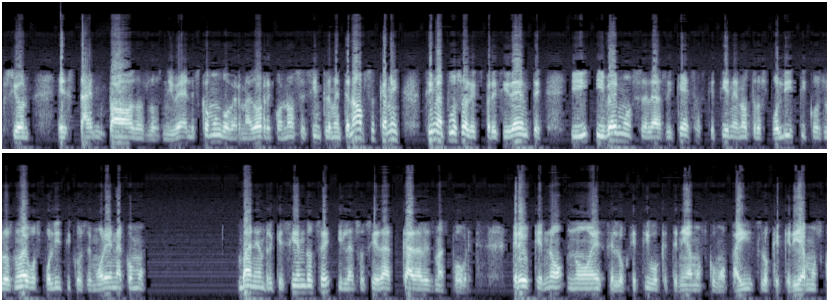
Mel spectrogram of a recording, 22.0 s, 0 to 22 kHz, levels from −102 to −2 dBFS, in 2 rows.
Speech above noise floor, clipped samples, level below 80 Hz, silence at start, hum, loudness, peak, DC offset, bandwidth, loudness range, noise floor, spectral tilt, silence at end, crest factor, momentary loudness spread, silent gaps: 42 dB; under 0.1%; -56 dBFS; 0.05 s; none; -17 LUFS; 0 dBFS; under 0.1%; 16 kHz; 4 LU; -59 dBFS; -3 dB/octave; 0.05 s; 18 dB; 11 LU; none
